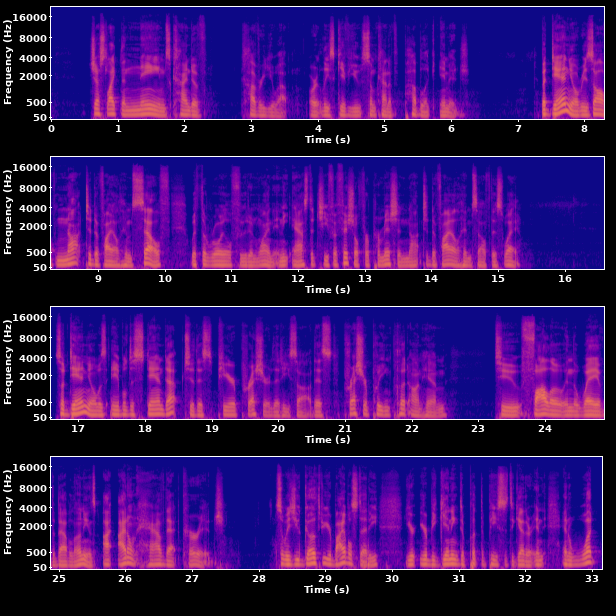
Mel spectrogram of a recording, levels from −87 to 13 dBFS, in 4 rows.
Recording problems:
none

